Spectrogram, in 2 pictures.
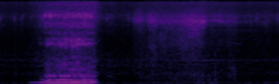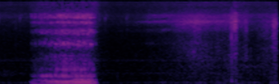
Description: My dog, thunder snoring like an old man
